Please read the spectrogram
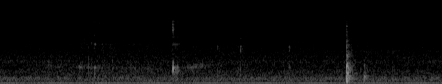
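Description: A man sipping beer from a glass and swallowing, with small wet mouth clicks while he tastes it. A sharper knock comes near the end as the glass is set back down on the table.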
